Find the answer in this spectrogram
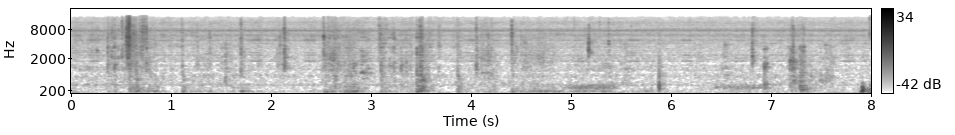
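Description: Faint scattered clicks and taps of a small plastic N scale caboose being handled and set onto model railroad track by hand and with a tool, with a soft rustle of handling between them.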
